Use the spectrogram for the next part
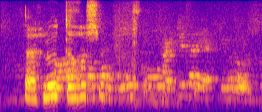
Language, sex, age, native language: Icelandic, male, 9, Icelandic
